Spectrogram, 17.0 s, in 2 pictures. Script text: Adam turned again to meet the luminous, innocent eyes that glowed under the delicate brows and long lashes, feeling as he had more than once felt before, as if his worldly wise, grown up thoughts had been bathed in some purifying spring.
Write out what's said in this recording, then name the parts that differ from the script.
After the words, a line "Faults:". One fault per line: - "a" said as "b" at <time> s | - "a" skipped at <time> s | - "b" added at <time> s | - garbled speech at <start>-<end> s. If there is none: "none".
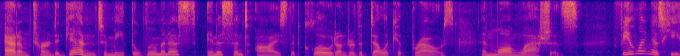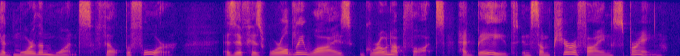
Adam turned again to meet the luminous, innocent eyes that glowed under the delicate brows and long lashes, feeling as he had more than once felt before, as if his worldly wise, grown up thoughts had bathed in some purifying spring.
Faults:
- "been" skipped at 14.4 s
